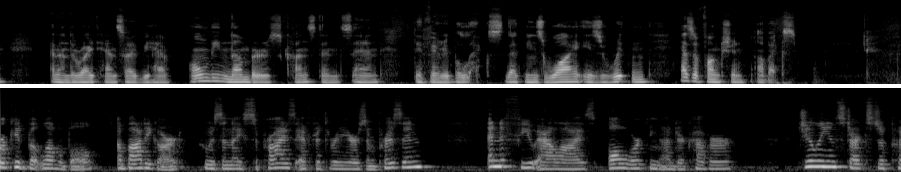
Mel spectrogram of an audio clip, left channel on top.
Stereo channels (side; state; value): both; different; correlation 0.00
